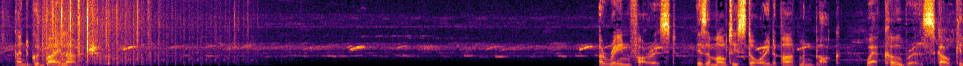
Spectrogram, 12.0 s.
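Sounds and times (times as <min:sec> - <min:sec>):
bird wingbeats: 0:00.0 - 0:03.4
birds chirping: 0:00.0 - 0:12.0.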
